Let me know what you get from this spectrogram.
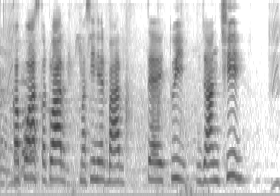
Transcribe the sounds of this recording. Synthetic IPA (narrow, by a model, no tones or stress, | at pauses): kəpoaskəʈaɾməsineɾbaɾ | t̪ejt̪uid͡ʒant͡ʃʰi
